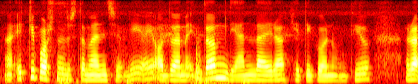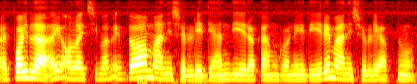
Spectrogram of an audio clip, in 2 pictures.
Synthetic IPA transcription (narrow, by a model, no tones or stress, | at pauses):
ʔeʈipʌrsnʌd͡zʌst̪omanisʌɾuleɦʌjʌ̰d̪wamaḛkd̪ʌmd̪ʱjanlaeɾʌkʰet̪iɡʌrnuɦunt̪ʰijo | rʌpʌɦilaɦʌjʌ̰̃lajt͡simamḛk̚d̪ʌmːanisʌɾuled̪ʱjand̪ieɾʌkamɡʌrned̪ʱeɾʌjmanisʌɾuleapʰno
